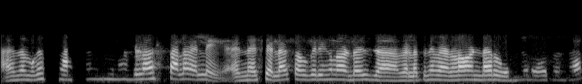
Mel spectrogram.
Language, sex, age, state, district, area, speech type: Malayalam, female, 18-30, Kerala, Alappuzha, rural, conversation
